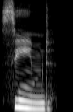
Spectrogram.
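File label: "seemed", US English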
